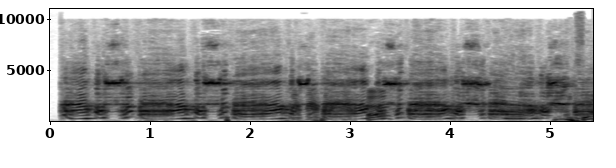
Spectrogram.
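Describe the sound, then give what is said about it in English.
A real donkey brays loudly, a continuous harsh, honking call that rises and falls in rapid repeated cycles for several seconds. “And play real donkey?”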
